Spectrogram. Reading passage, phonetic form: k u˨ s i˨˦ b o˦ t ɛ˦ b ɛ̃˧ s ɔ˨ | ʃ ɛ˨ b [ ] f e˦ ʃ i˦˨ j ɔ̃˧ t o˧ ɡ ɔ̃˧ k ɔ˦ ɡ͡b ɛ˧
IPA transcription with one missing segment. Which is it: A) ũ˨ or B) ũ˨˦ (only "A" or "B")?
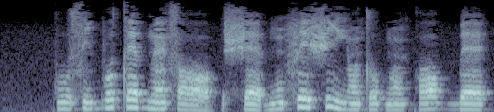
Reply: B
